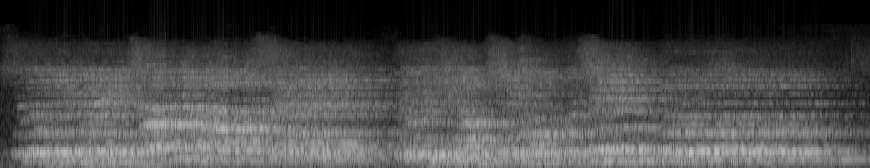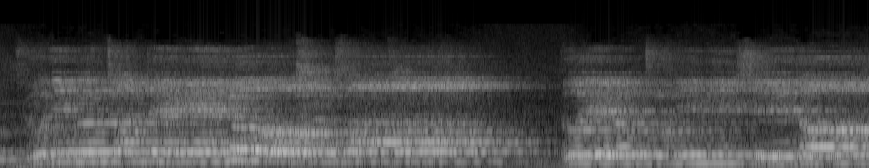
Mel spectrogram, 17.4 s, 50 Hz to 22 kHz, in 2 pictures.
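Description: Mixed church choir singing a gradual, the sung response after a scripture reading. It sings held chords in phrases of a few seconds, with brief breaths before new phrases about 4, 9 and 14 seconds in.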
